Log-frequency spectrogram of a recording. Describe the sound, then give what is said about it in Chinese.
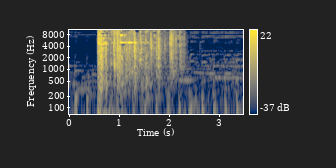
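A sudden hard strike of a telescopic baton snaps a gilded nail with a lead core, followed by a bright, jangling metallic clatter that rings for about two seconds before fading out over a low, steady background hum. “撑开后，对着一根钉子砸了下去，”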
